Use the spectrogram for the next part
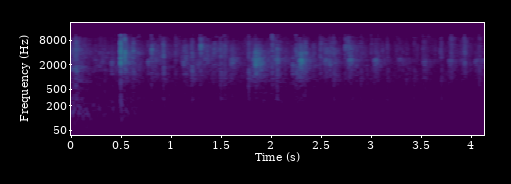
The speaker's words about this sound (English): But in particular, she left the room, but I want to thank Carrie for your service to this church and to God each and every Sunday. Let's clap.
